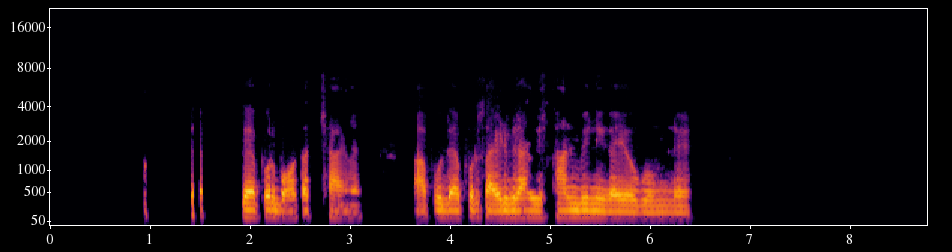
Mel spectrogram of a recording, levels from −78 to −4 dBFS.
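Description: Nothing to flag here, just speech coming over a normal call connection, with the codec and jitter buffer doing their everyday job.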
